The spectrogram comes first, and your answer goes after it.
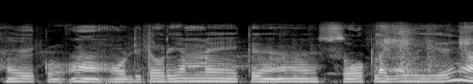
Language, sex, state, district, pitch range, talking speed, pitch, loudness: Hindi, male, Bihar, Purnia, 130-140 Hz, 100 wpm, 135 Hz, -17 LUFS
